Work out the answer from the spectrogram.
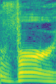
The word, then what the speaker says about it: Ver: sir thanks for having me Jim am I pronouncing your last name correctly is it Roger ver is that right that's just fine okay close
